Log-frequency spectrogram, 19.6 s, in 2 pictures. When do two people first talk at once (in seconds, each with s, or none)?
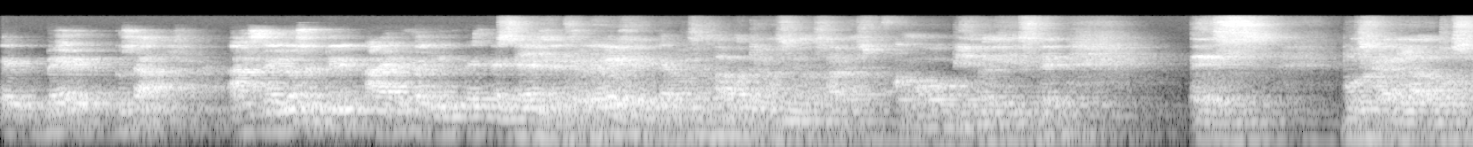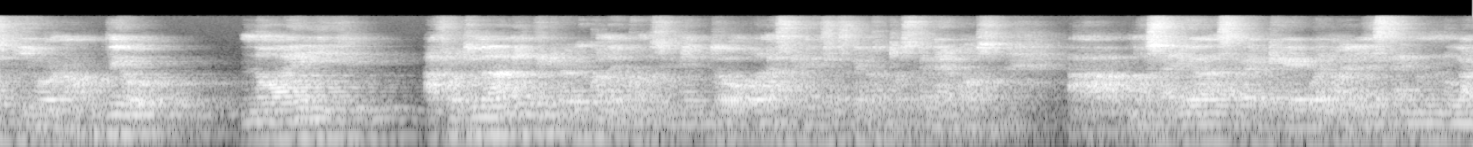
3.3 s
